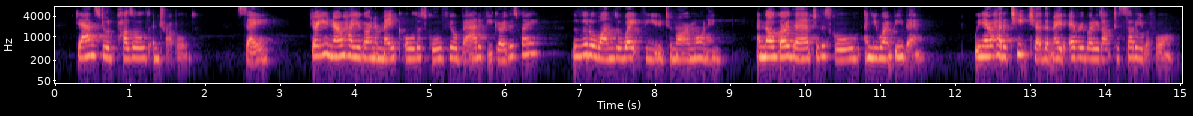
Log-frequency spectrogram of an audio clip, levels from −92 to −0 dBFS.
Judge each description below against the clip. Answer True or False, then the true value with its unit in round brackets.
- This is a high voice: True (235 Hz)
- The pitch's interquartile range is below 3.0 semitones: True (2.4 semitones)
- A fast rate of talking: True (225 wpm)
